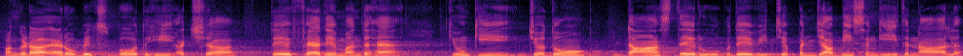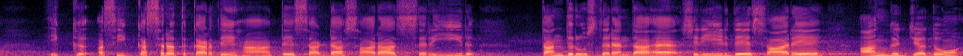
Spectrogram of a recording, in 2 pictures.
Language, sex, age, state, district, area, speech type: Punjabi, male, 45-60, Punjab, Jalandhar, urban, spontaneous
